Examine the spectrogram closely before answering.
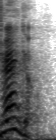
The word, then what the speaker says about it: Django: superhero name or super my name is Jango yeah that is my name right the D is silent yeah but what about the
